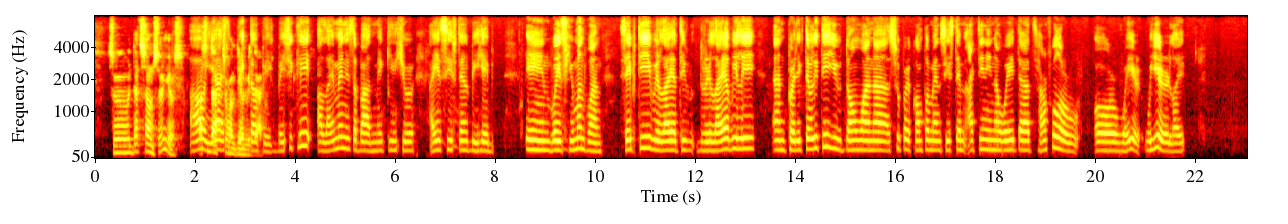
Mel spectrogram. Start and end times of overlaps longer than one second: 2.1-3.3

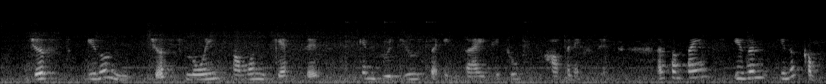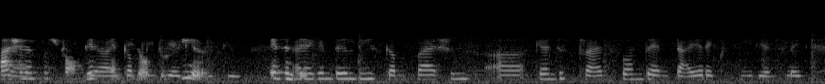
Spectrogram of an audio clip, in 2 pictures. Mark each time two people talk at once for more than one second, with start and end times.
9.1-10.4

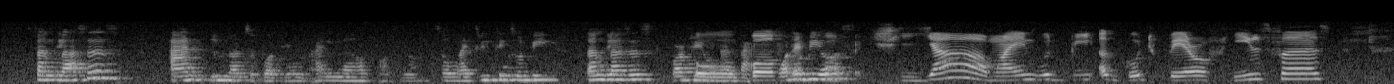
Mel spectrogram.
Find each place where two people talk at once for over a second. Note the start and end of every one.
7.0-8.4

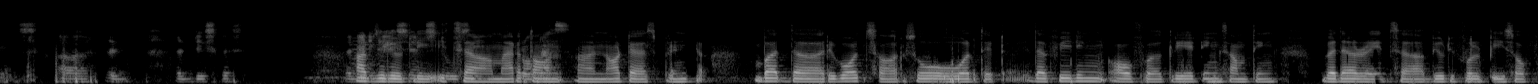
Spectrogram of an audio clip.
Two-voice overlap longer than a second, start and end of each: 3.6-5.7

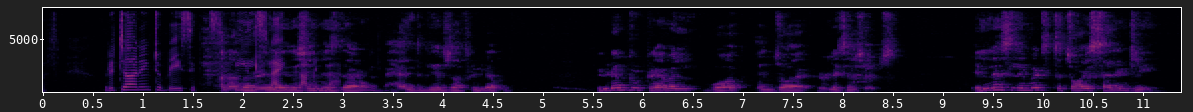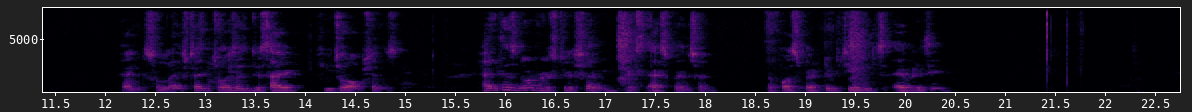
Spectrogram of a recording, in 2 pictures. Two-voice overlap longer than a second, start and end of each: 1.9-3.5

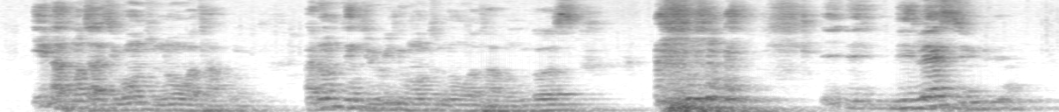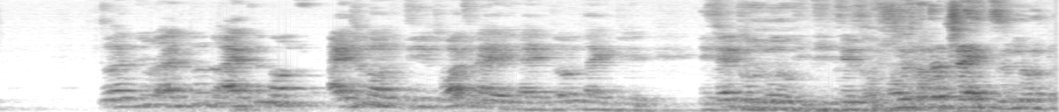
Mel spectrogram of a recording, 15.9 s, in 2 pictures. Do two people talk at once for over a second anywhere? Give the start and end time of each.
13.5-15.2

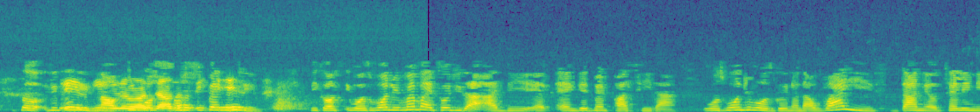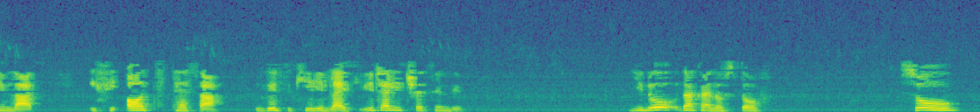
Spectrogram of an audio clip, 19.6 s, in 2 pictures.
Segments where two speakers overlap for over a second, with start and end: 0.6-2.6

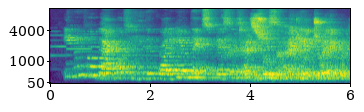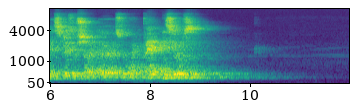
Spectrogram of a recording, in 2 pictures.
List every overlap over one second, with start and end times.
3.5-5.6

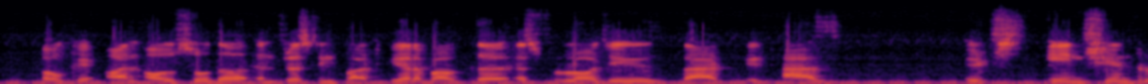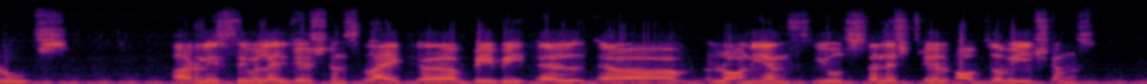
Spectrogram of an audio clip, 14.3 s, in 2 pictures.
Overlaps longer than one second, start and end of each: none

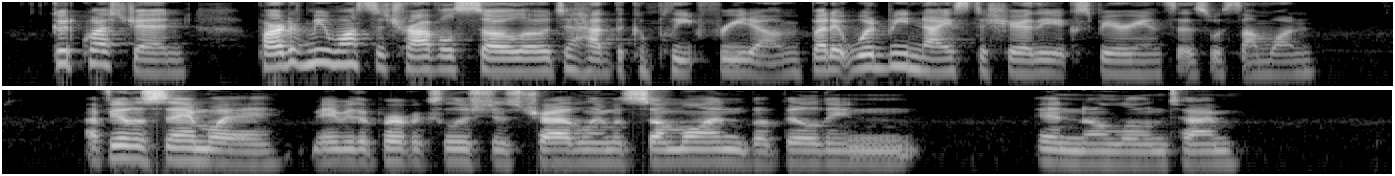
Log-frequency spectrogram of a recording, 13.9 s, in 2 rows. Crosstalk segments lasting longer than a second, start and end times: none

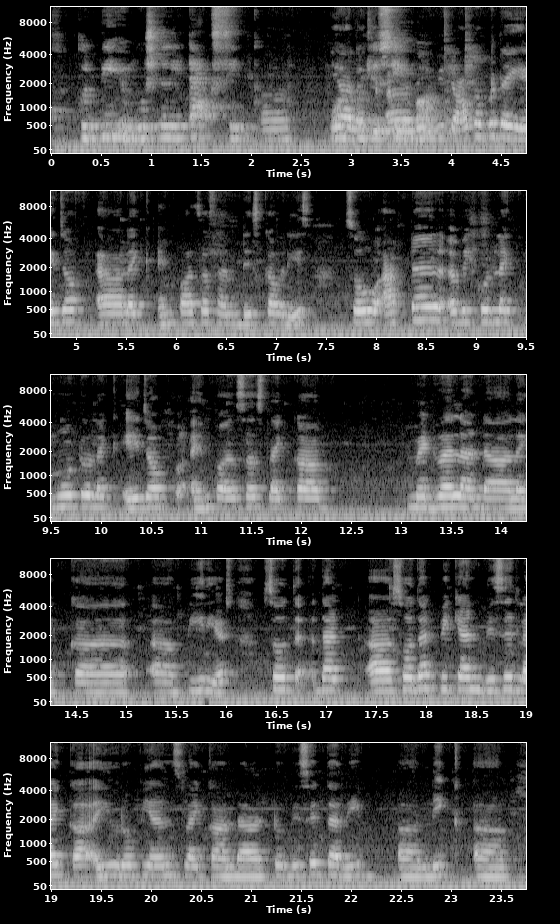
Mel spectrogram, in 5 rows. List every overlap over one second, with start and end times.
2.8-4.0

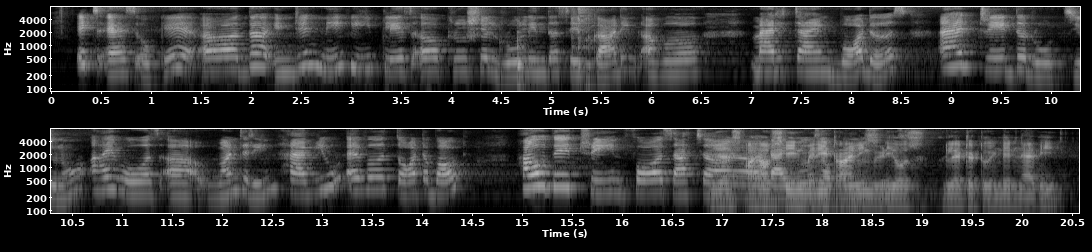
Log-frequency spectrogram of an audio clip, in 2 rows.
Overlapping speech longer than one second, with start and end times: 16.9-18.8

